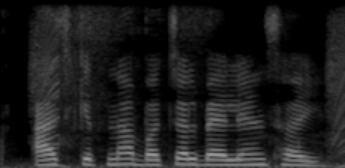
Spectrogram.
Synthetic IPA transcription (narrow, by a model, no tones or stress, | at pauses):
ad͡ʒkɪt̪nabət͡ʃəlbɛlensɦəj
